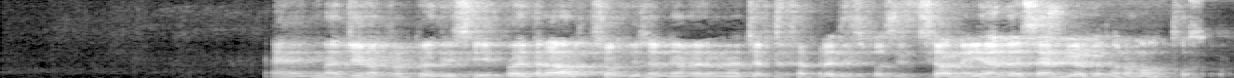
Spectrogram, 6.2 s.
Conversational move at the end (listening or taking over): listening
